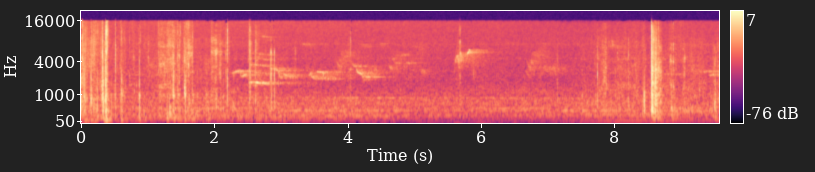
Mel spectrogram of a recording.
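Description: Quiet woodland ambience with knocks and rustles of a handheld camera being moved, a few short bird chirps in the middle, and one sharp handling knock near the end.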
